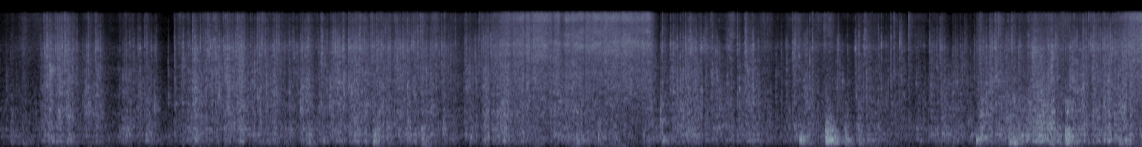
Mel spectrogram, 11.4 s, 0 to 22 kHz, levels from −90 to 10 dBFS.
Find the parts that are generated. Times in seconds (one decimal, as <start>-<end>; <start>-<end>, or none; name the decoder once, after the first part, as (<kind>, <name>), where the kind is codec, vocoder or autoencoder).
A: 4.5-6.5 (codec, DAC)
